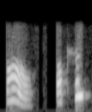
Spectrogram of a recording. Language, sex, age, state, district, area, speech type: Assamese, female, 45-60, Assam, Sivasagar, rural, conversation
